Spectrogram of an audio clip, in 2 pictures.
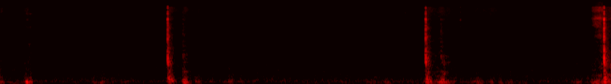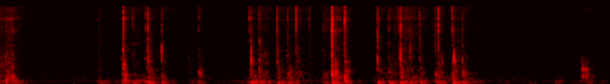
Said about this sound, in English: I'm trying to get the poll typed up.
